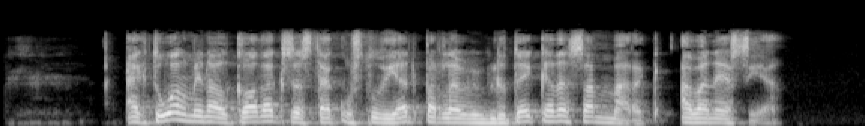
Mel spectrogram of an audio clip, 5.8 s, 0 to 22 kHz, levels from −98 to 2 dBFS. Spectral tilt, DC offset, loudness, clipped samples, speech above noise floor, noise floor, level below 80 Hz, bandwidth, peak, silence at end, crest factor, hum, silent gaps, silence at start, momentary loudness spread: -4 dB/octave; under 0.1%; -15 LUFS; under 0.1%; 41 dB; -56 dBFS; -54 dBFS; 8.4 kHz; -2 dBFS; 0.6 s; 14 dB; none; none; 0.85 s; 7 LU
